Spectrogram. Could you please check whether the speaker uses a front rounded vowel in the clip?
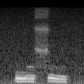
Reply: yes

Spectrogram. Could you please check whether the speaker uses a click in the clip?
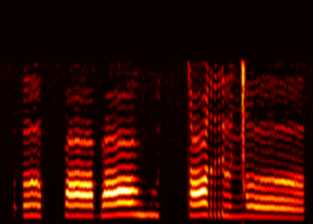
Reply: yes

